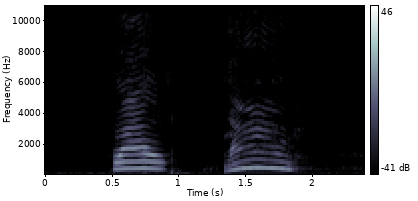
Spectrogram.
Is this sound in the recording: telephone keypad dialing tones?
no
